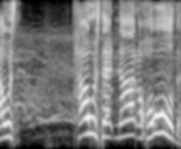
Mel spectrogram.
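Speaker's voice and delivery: exasperated. An announcer on air questioning a hold call, sounding frustrated. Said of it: "I'm getting frustrated".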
